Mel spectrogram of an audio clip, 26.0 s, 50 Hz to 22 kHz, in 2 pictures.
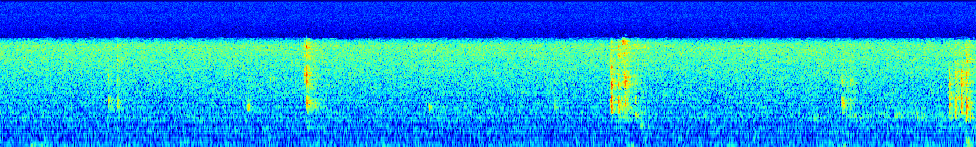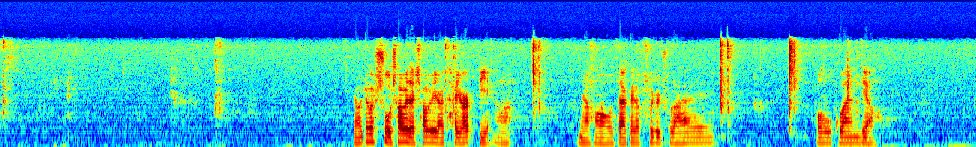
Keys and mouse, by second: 4.1 g, 6.2 click, 6.3 middle click, 7.3 g, 7.8 middle click, 8.1 r, 11.2 g, 12.4 middle click, 12.7 a, 12.8 a, 13.1-14.8 ctrl+middle drag, 14.8 click, 14.9-15.7 middle drag, 15.7 shift+right drag, 16.0-18.2 ctrl+middle drag, 18.2 click, 18.6 click, 19.1 Tab, 20.1 l, 20.6 middle click, 20.9 shift+d, 21.6 s, 23.5 o, 24.3 r.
